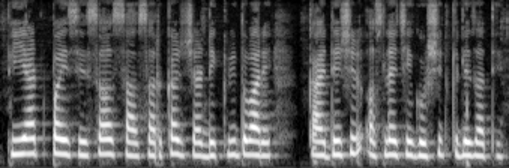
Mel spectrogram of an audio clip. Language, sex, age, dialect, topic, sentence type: Marathi, female, 25-30, Varhadi, banking, statement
